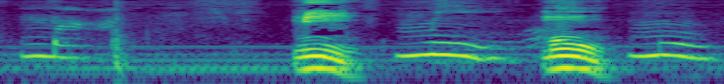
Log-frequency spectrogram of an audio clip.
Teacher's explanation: Huruf mim makhrajnya sini merapatkan dua bibir.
